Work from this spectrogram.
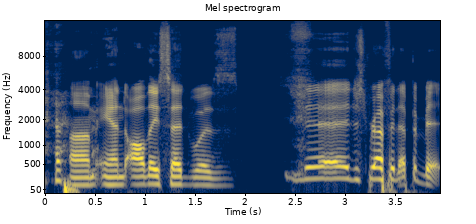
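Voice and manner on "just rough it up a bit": stock put-on British accent, pitched up. Quoting what they said about the goatee, put-on British accent. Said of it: "a British accent".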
